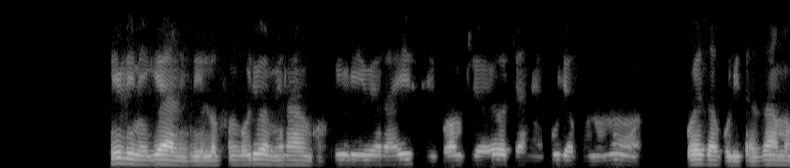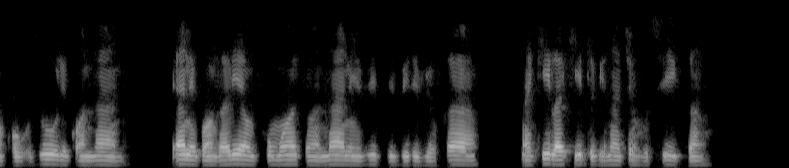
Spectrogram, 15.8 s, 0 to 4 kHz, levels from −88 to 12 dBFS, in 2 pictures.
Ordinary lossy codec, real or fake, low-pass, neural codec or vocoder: MP3, 32 kbps; real; 3.6 kHz; none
